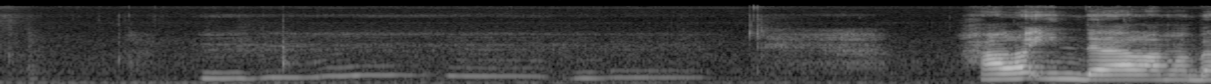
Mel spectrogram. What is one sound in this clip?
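A young woman sings close by, her voice rising and then growing louder.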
